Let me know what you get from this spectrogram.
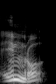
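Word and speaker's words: امرؤ: So Imru, how would I pronounce it without our magical word, is Imru. Yes.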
